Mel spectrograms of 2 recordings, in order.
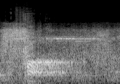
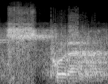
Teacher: स्फुरन में दोनों हठ मिलाना है स्फुरन स्फुरन नहीं फ नहीं फ जो बोलते हैं ऊपर के दांत और नीचे के ओठ को मिलाकर बोलते हैं फ लेकिन यहां क्या बोलेंगे फ दोनों होठों को मिलाकर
